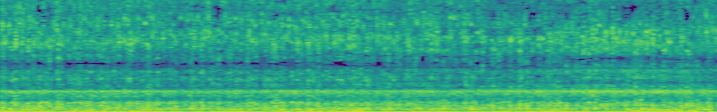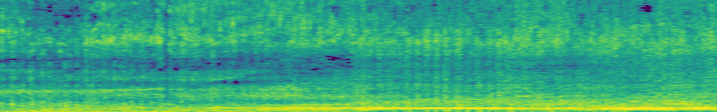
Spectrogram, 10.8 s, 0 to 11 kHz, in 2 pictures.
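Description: Turbocharged Hyundai four-cylinder (4G63-type) engine in a Foxbody Mustang drag car, idling at the starting line. About seven seconds in its revs rise and then hold steady, ready for the launch.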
